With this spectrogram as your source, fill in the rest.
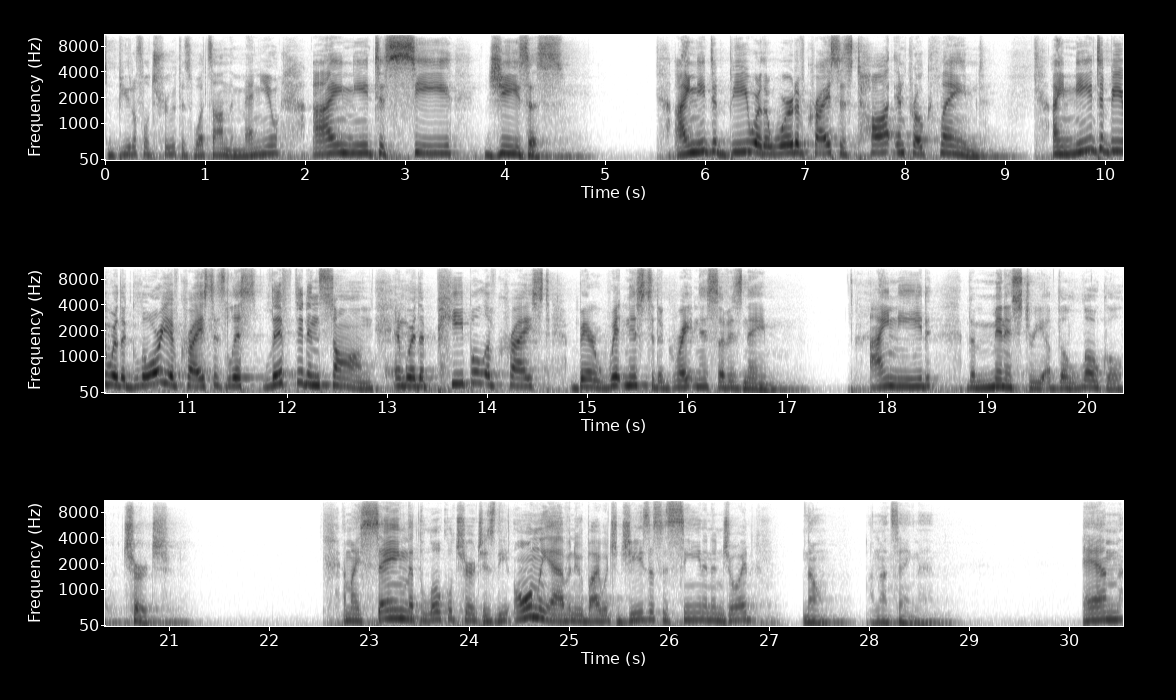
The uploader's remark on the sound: Delivered Sunday, December 29, 2019 at Woodridge Community Church (New Berlin, WI).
